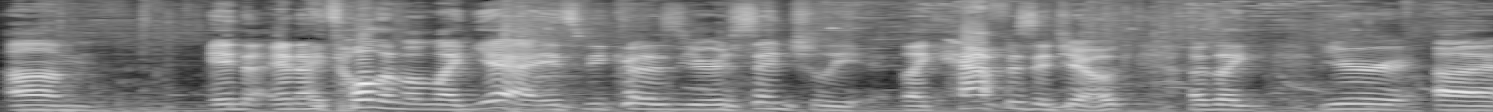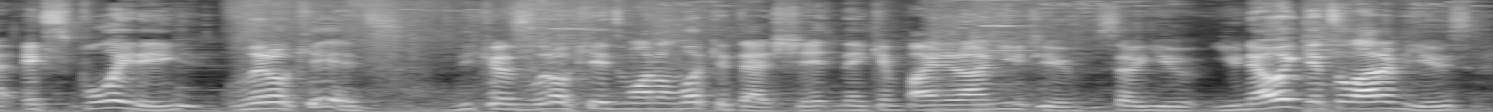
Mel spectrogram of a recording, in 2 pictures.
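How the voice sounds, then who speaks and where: Bright-voiced, blunt guy. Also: a little high, moderate pace. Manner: profane, blunt. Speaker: let's play co-host. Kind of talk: casual gameplay banter. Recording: music under the voice. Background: game music.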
